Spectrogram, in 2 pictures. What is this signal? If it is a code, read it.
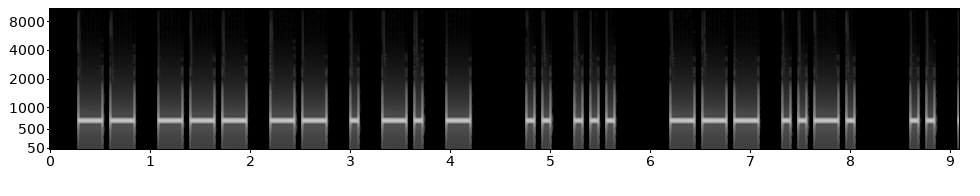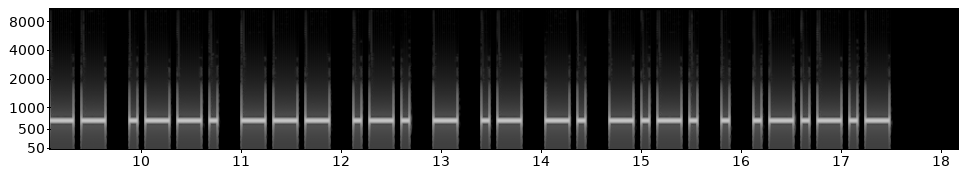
Morse code, heard as a keyed tone, about 14 wpm, 700 Hz. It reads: MOMENT IS OF IMPORTANCE.
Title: Sentences from Top 1200 Words 15wpm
